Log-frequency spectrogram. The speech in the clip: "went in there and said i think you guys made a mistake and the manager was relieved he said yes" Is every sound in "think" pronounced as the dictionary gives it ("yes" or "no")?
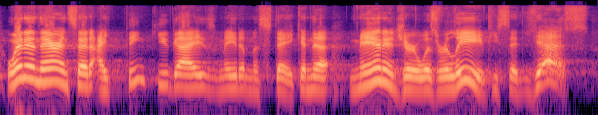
yes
